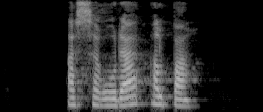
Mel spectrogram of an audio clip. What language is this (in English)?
Catalan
